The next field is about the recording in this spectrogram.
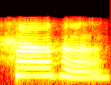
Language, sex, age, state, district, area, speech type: Odia, female, 45-60, Odisha, Angul, rural, conversation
